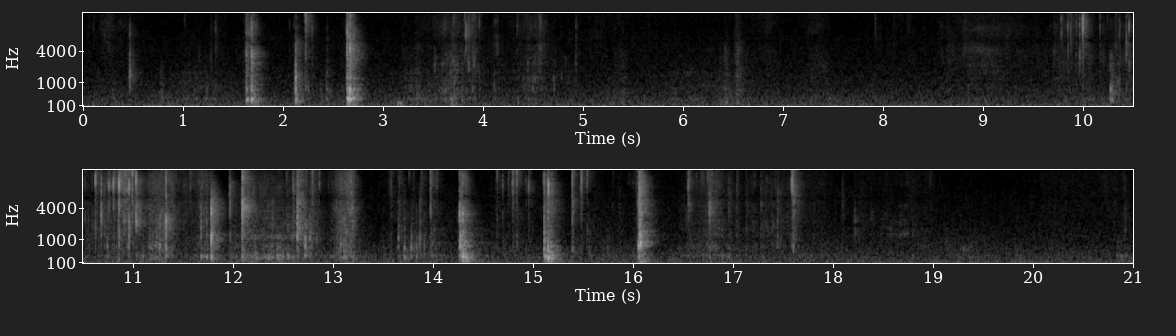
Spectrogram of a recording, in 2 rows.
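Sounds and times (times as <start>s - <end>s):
slime squishing: 0.4s - 5.0s, 9.7s - 18.6s
slime popping and crackling: 1.3s - 4.7s, 9.7s - 17.8s.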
